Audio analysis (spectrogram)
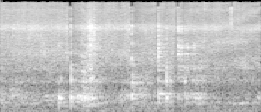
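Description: Vegetables for veg biryani sauté in a hot pan, with a loud, continuous sizzle broken by several scraping stirs of a spatula.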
